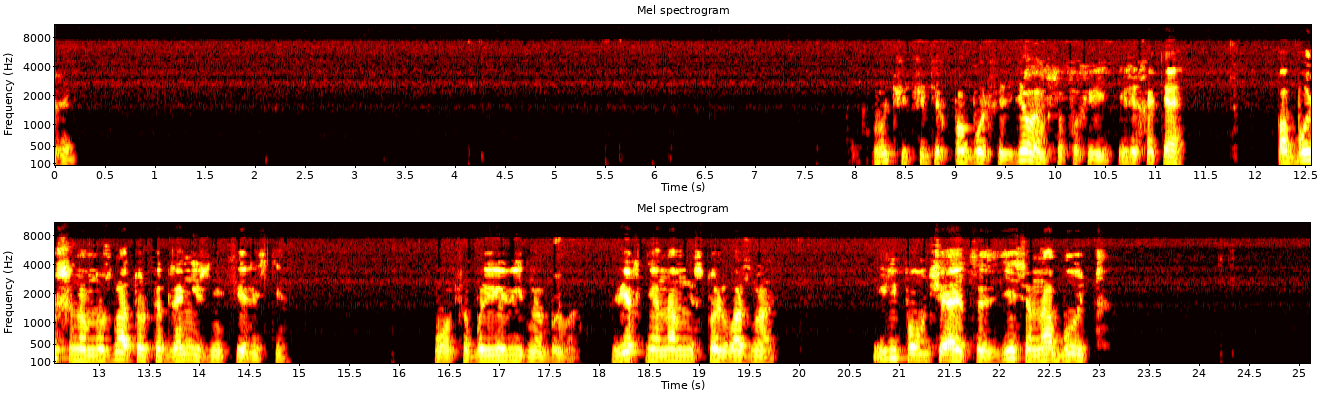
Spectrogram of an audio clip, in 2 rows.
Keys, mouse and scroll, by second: 5.4 click, 7.6-13.1 drag, 14.6 click, 15.8-17.6 drag.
